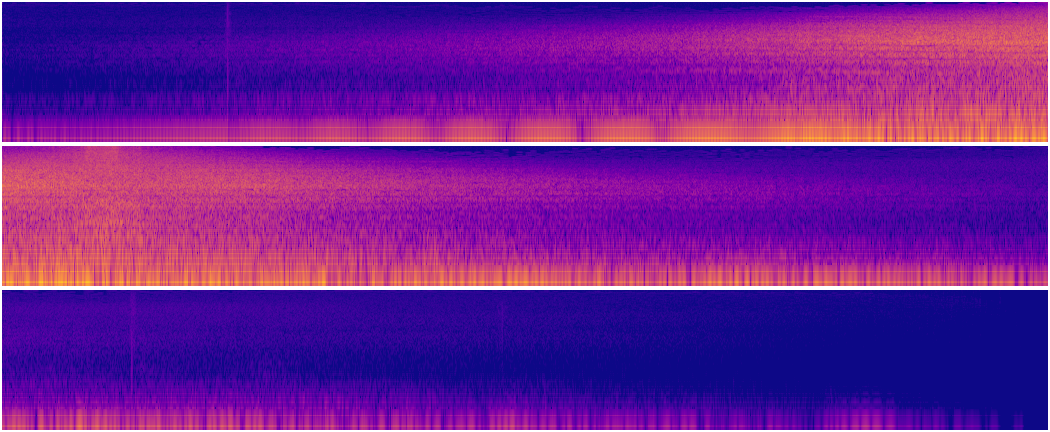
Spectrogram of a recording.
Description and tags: Deep large, smooth and complex one shot movement in an electroacoustic style. Made of edited home recording.
deep, electroacoustic, percussive, slow, smoth, movement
